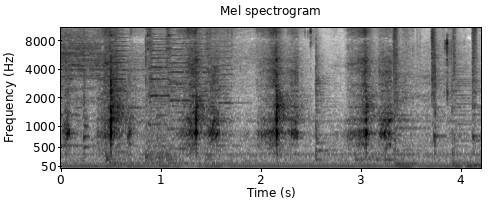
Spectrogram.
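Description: A knife chops through a tomato on a cutting board in about five crisp, evenly spaced strokes, each under a second apart, fairly quiet with no voices.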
